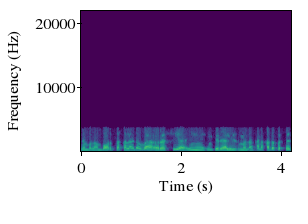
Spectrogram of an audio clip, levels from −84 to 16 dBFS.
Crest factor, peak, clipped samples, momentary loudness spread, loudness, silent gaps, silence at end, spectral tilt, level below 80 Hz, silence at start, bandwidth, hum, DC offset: 18 dB; -6 dBFS; under 0.1%; 6 LU; -23 LUFS; none; 0 s; 0.5 dB/octave; -64 dBFS; 0 s; 3.9 kHz; none; under 0.1%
